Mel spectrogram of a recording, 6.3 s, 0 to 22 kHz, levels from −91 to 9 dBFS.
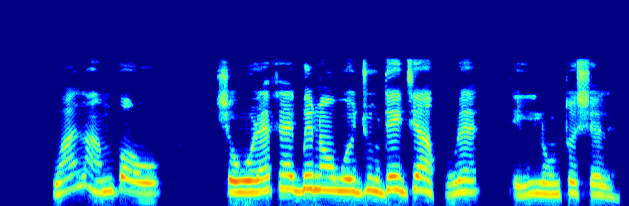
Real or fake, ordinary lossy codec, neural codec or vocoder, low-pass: real; none; none; none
